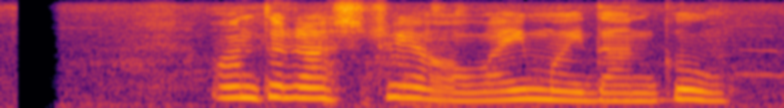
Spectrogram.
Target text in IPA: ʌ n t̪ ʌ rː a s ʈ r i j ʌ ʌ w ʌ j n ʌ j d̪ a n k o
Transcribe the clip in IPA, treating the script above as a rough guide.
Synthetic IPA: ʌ n t̪ ʌ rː a s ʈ r i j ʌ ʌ w a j m ʌ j d̪ a n k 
